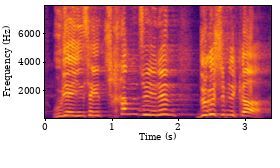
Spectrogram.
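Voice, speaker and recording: Noticeable background noise runs behind a man talking at a fairly slow pace. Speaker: pastor. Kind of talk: sermon. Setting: church. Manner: call-and-response, raising voice; hesitant fillers.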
